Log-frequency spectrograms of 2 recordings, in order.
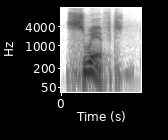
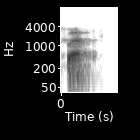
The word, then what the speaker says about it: SWFT: But yeah, Swift, so SWFT without an I in there. But you do pronounce it Swift, otherwise as if it did, correct? – Yeah, exactly. Okay. Similar to Lyft, but Swift.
